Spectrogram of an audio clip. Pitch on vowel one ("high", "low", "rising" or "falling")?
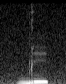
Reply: low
